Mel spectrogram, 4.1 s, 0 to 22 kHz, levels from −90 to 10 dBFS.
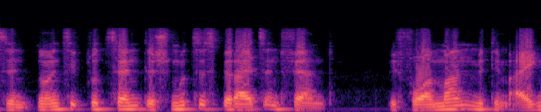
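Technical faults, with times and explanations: The speech shows no technical faults; it comes through G.722 wideband telephone coding with nothing above 7.8 kHz and only the light coding texture that fits a 56 kbit/s mode.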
